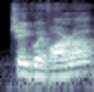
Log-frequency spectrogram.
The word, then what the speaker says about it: Che Guevara: Guevara I think is how you say it Che Guevara oh yeah he's popular and cool yeah Che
